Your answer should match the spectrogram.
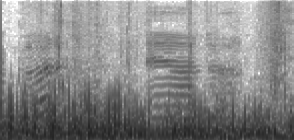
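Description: Brief indistinct speech over a steady, rough rumble of wind buffeting the microphone on open ice.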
